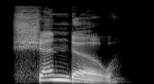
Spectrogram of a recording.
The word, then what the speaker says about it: Shenandoah: So in our last episode, I mentioned JCPenney opened some stores in Ely, Nevada and Shenandoah, Pennsylvania. Apparently, that's not how they're pronounced. It's actually Ely, Nevada. – Uh-huh. – And Shendo, Pennsylvania. – Okay. – Ely, I can understand. – Uh-huh. – E-L-Y.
